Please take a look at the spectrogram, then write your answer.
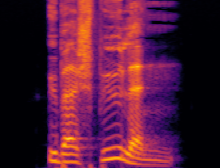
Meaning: to wash over
- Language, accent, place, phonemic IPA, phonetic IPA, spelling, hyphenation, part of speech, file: German, Germany, Berlin, /ˌyːbɐˈʃpyːlən/, [ˌyːbɐˈʃpyːln̩], überspülen, über‧spü‧len, verb, De-überspülen.ogg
